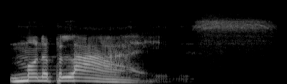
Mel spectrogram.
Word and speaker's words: monopolize: Rule 11, words that end with the letters IZE or ISE. The stress is placed on the third syllable, just like the Y sound, okay? From the end. For example, monopolize, okay?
